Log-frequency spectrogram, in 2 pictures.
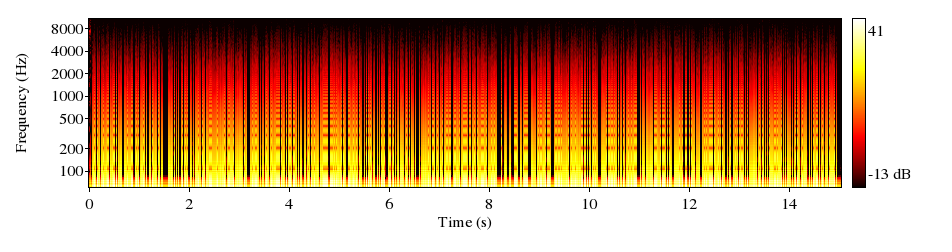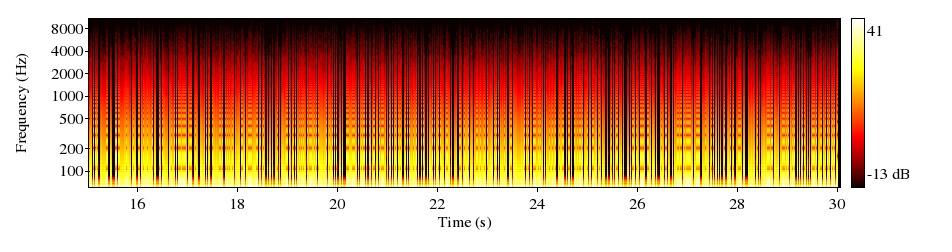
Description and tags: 25 LFClipNoise 100Hz
This kind of noise randomly generates the values -1 or +1 at a given rate per second. This number is the frequency. In this example the frequency is 100 Hz. The algorithm for this noise was created two years ago by myself in C++, as an imitation of noise generators in SuperCollider 2.
clip, clipnoise, digital, noise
